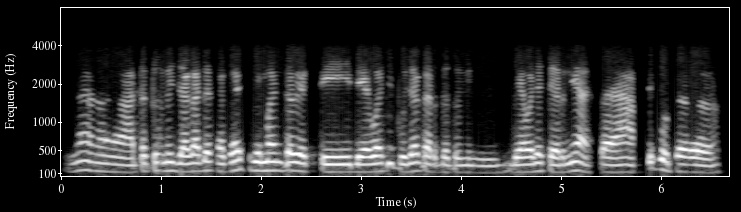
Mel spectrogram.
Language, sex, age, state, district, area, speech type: Marathi, male, 18-30, Maharashtra, Raigad, rural, conversation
